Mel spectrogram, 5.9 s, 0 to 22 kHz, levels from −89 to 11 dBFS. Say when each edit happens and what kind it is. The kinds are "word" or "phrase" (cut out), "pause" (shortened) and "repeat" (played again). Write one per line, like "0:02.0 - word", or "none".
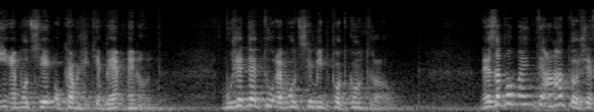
0:01.3 - word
